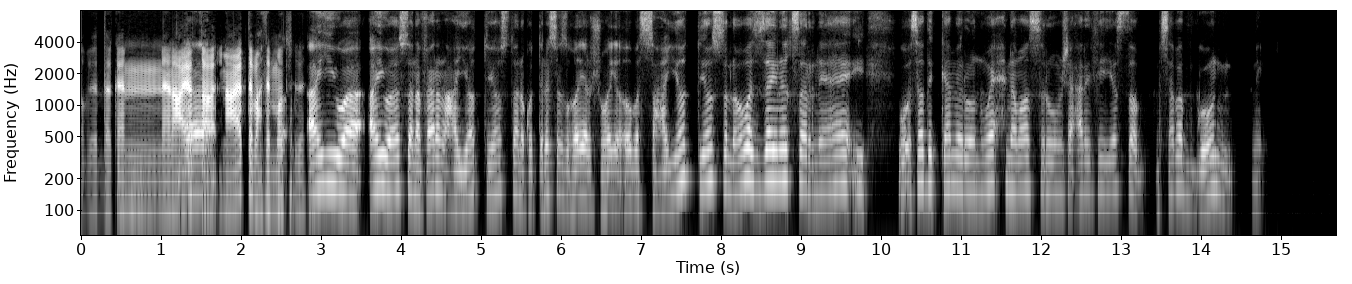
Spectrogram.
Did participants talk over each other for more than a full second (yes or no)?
no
